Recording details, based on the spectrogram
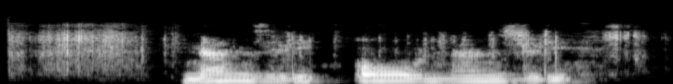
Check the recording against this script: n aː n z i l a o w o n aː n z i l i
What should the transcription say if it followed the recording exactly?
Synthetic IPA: n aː n z i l i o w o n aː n z i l i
